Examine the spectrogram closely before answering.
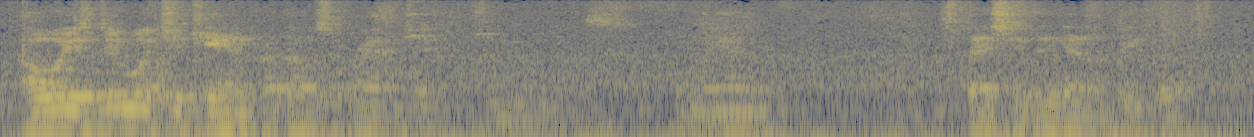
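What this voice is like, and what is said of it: Choked-up emotional voice. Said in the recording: “I'm just getting a little bit choked up.”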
